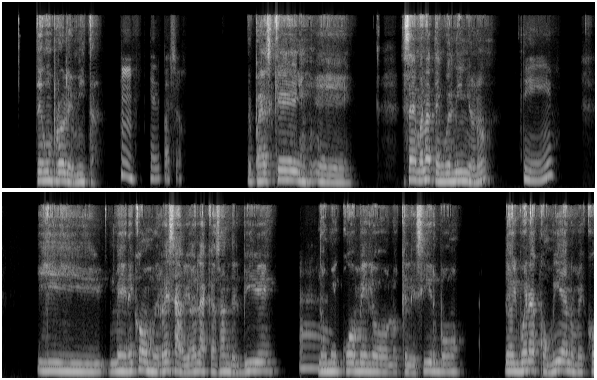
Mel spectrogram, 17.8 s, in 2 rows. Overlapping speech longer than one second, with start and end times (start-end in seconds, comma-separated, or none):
none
